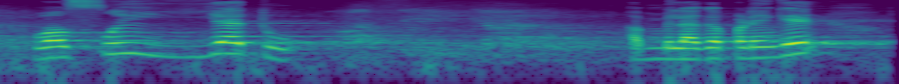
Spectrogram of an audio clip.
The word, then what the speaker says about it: وصیت: واو زبر و، صاد یا زیر صی، صی، سی نہیں پڑھیں گے، صی، وصی، یا زبر یا، وصیہ، تا پیش تو، وصیت، وصیت.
